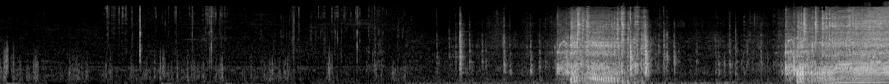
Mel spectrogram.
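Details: Titan TTL759CHN petrol chainsaw, heavily used, freshly refuelled and cutting: quiet stretch then short harsh revving bursts that fail to build cleanly, bogging at high revs; owner attributes it to an incorrect carburettor low setting.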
